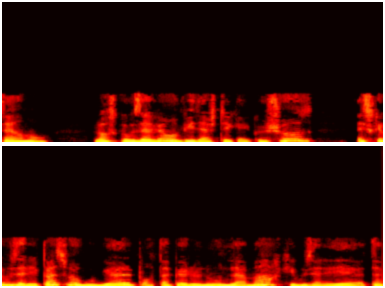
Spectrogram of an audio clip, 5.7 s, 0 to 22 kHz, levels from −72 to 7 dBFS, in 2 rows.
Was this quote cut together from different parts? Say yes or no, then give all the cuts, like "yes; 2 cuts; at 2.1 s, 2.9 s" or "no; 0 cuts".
no; 0 cuts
